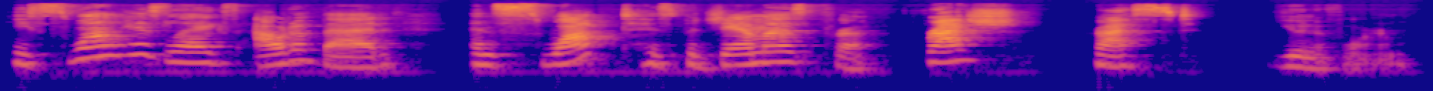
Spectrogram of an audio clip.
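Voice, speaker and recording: A woman teaching kindergarten through a read-aloud, thinking aloud and posing simple questions to children in an expressive, emphatic way. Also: mid-range voice. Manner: expressive, emphatic storybook delivery.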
